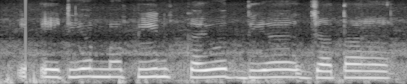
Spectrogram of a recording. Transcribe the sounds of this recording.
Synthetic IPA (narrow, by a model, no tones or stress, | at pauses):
eːʈijəmːẽpiːnkəjod̪ijad͡ʒaːt̪aɦɛː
